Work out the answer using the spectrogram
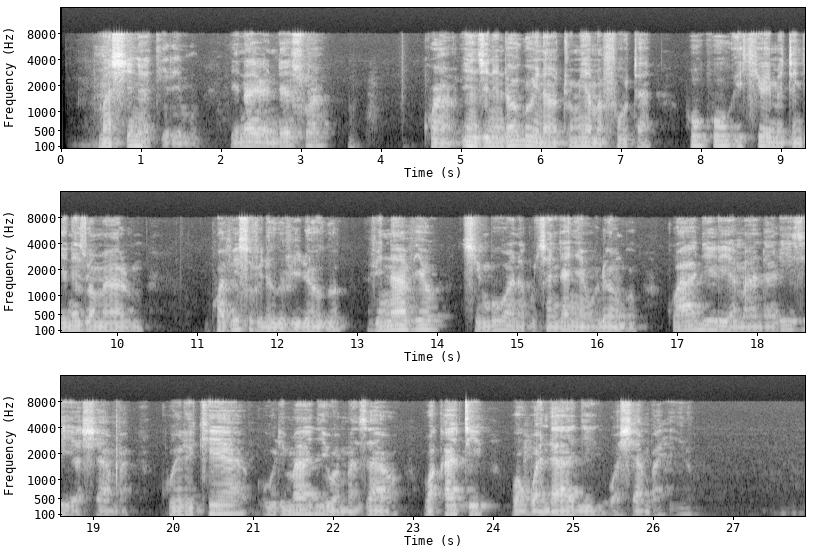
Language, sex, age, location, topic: Swahili, male, 25-35, Dar es Salaam, agriculture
